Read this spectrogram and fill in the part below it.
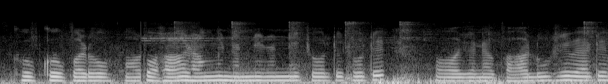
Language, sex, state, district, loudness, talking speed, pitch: Hindi, female, Uttar Pradesh, Etah, -15 LUFS, 140 wpm, 175 Hz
